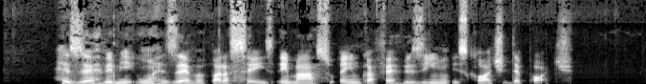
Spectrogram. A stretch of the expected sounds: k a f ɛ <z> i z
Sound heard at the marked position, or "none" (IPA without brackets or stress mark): v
